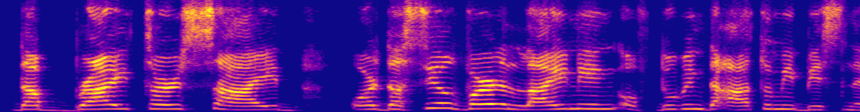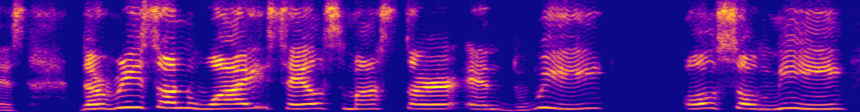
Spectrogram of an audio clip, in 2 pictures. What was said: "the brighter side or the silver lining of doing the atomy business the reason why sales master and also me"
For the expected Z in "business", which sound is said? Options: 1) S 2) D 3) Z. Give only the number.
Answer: 1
